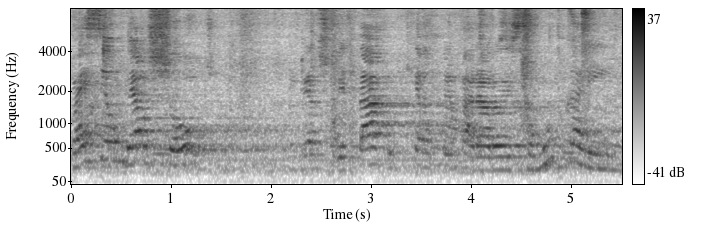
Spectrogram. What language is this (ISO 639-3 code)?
por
